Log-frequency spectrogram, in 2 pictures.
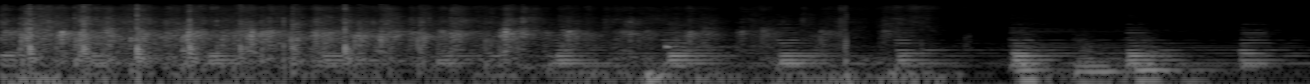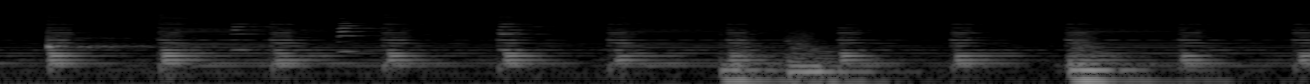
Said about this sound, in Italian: Nessuno abbandona in questa sala. Beh, già l'applauso è stato incoraggiante. Nessuno è scappato durante il film.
